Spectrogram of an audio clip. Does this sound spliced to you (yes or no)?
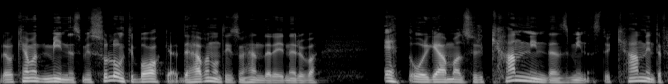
no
